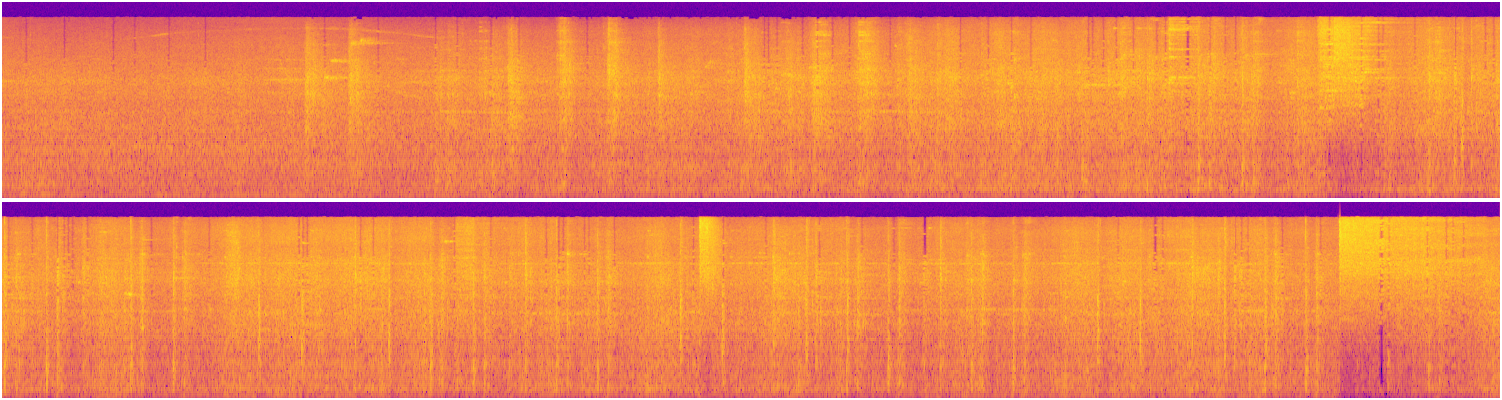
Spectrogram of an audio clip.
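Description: SEPTA GE Silverliner IV electric multiple-unit train rolling slowly past, its steel wheels clattering and clicking over rail joints and switches. The rumble grows louder from about ten seconds in as the cars come by.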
